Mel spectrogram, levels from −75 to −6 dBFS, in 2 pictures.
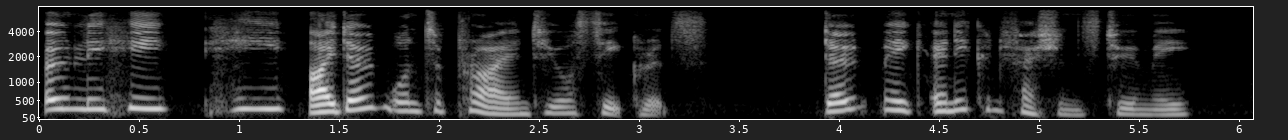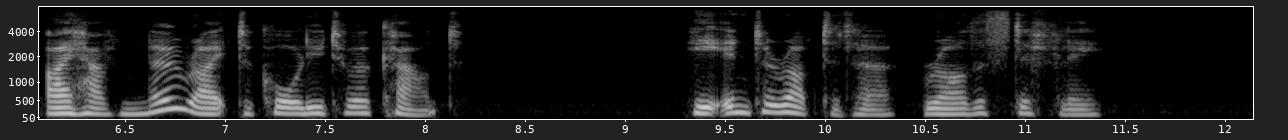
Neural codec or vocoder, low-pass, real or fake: none; 7.2 kHz; real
